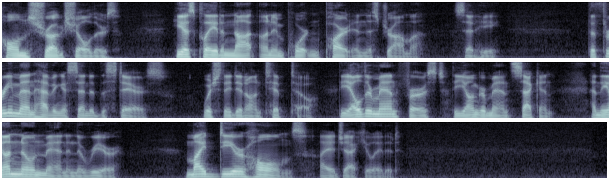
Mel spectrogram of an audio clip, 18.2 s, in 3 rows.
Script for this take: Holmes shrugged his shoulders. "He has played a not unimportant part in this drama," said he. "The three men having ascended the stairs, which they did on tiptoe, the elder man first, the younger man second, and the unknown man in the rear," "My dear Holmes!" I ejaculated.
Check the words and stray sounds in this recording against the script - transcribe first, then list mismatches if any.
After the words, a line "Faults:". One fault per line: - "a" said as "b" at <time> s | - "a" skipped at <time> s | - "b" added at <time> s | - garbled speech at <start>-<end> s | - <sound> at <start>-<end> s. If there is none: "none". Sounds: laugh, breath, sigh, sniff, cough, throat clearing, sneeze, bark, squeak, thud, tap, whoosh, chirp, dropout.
Holmes shrugged shoulders. "He has played a not unimportant part in this drama," said he. "The three men having ascended the stairs, which they did on tiptoe, the elder man first, the younger man second, and the unknown man in the rear," "My dear Holmes!" I ejaculated.
Faults:
- "his" skipped at 0.7 s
